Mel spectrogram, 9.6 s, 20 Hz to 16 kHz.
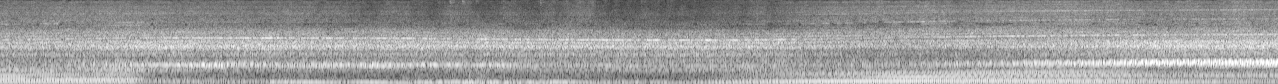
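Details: BMW E31 840ci with M62 V8 after a manual swap and new 2.5-inch cat-equipped X-pipe exhaust, on a dyno. Pulls cleanly from low to high revs with an even rising tone, no misses or knocks; normal full-throttle pull.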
